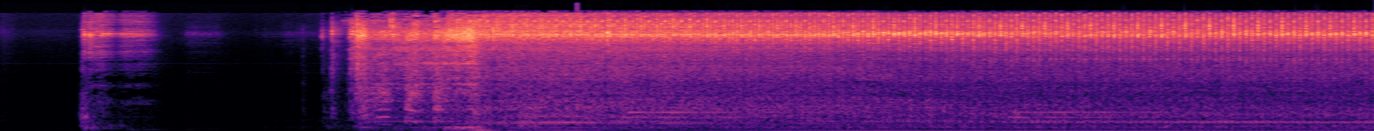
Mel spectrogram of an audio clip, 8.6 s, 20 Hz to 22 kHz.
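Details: BMW N45 engine cranks and catches, then settles into a steady run with a fast, fairly even knock about three per second; engine knock.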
